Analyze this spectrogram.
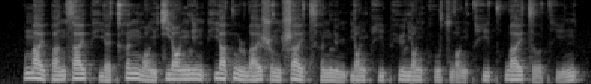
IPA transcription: ma˥˩ɪ̯pa˧˥nsa˥ɪ̯pʰjɛ˨˩ kʰə˥nmɑ˨˩ŋt͡ɕjɑ˥ŋli˥˧n pʰjä˥˧t̪u˥˩ɻwa˧˥ɪ̯ ʂʊ˥˧ŋ ʂa˥˩ɪ̯ t͡sʰə˧˥nly˨˩n pjɑ˥˩ŋpʰi˧˥ pʰy˥˧ljɑ˥˩ŋpʰu˧˥ t͡swɑ˨˩ŋt̪ʰi˥ t̪ʰwa˥ɪ̯t͡sɤ˨˩t̪ʰi˧˥n

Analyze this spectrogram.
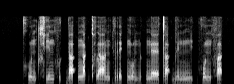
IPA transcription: kʰu˧nt͡ɕʰi˥˩n fɯ˨˩k̚ja˦˥ʔ ŋa˥˩k̚pʰlaː˨˩ŋkre˦˥k̚mo˨˩n | ŋɛː˨˩ta˨˩ʔbe˩˦nŋiː˨˩k̚ fo˧nfa˨˩k̚

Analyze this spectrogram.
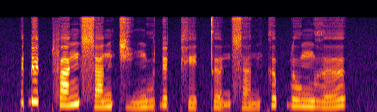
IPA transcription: ɗə˦˥t̚fa˨˦ŋ sa˨˦nt͡ɕi̤˨˩ŋu˨˦ɗə˦˥t̚ xe˨˩t̚t̪ə̰ː˧˨nsa̤˨˩nkə˦˥p̚ lo˧ŋɣəː˨˦

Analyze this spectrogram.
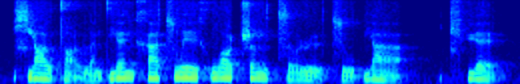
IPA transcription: ɕjɑ˥˩ʊ̯t̪ɑ̰˨˩ʊ̯la˦n t̪jɛ˥˧nxä˥˧t͡swe˥˧ɪ̯ xwɔ˥˧ʈ͡ʂɤ˥˩ŋ t͡sɤ˧˥ ɻɻ̩˨˩t͡su˧˥pjä˥˩ | t͡ɕʰɥɛ˥˩

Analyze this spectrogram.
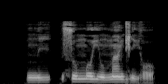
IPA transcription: ni˧ | su˦mo˦ jũ˧mã˦ ɡi˦˨jɔ˨

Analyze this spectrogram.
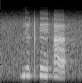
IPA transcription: ɡẽpʰẽʔã

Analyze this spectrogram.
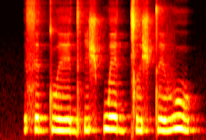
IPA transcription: sedtʷeːdʔiʃ pwed ǀɯʃt̪e vu

